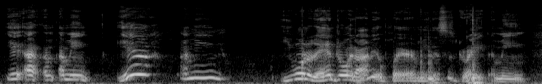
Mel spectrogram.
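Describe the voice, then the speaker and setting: A man giving a casual, unscripted gadget review, blunt and informal, rambling and repeating phrases for emphasis, with a gravelly, husky voice. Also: sits high, wildly swooping pitch, normal speed. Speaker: product reviewer.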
